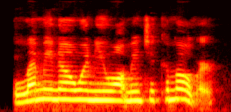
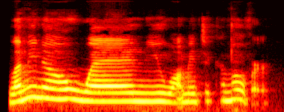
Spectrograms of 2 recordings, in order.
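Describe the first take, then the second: First: High and very fast, "Let me" slurred to "lemme"; rapid, blurred casual delivery; very fast natural speech. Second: Fast, run-together "Let me"; brisk, natural native pace; quick casual speech. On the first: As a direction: rush it out like a native speaker. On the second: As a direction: rattle it off like everyday talk. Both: Shown as a demonstration.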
